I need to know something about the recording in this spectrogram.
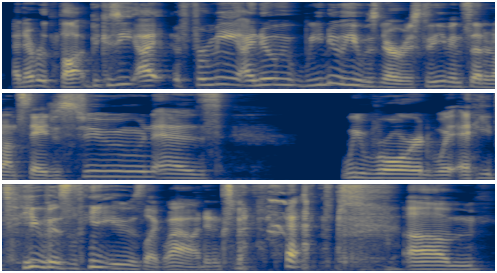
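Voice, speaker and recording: A man's voice: fairly high pitch, very animated, moderate pace, dark tone. A man co-hosting a casual gaming podcast, who talks in stop-start bursts, restarts his sentences and laughs often. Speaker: podcast co-host.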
